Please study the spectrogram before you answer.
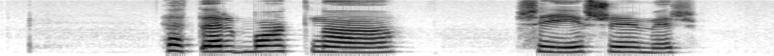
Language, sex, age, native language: Icelandic, female, 13, Polish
